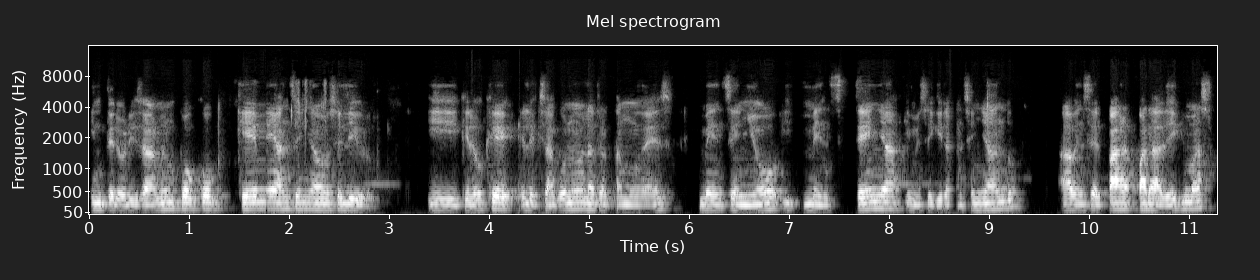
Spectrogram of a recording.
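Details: Adult man who says he is a person who stutters, giving a Spanish-language presentation; stuttering.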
